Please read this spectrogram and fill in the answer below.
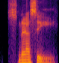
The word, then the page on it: snazzy: American English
